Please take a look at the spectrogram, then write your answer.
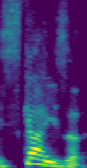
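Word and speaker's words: Skyeyes: Non, en Belgique c'est Skys. Ça s'écrit S K E Y E S. C'est comme Sky et Eyes, les yeux du ciel.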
